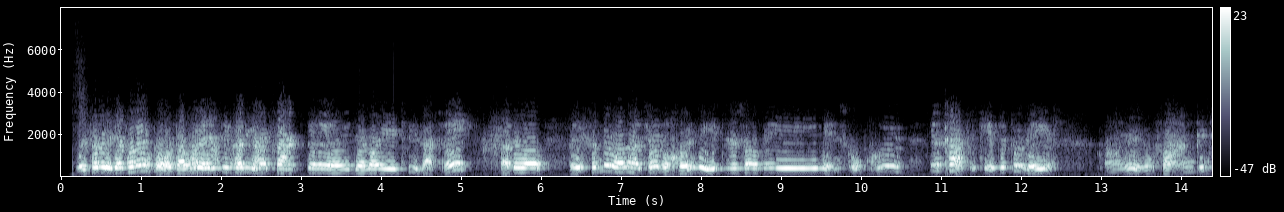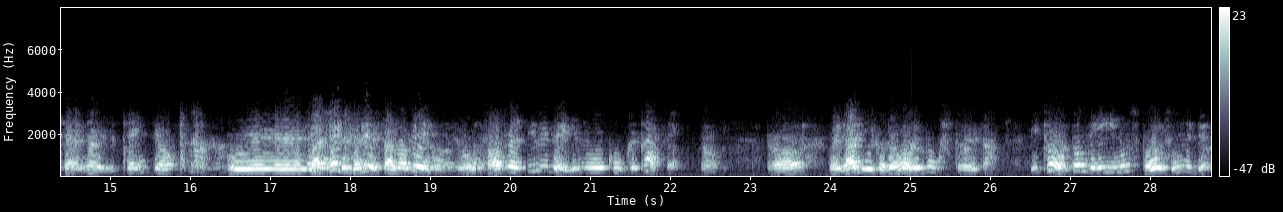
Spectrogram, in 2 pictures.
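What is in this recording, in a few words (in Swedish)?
Hulterstad Öland, dialekter svenska sagor; Folkminnen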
